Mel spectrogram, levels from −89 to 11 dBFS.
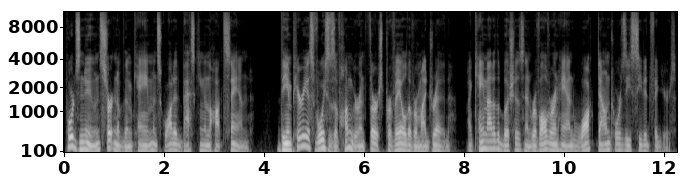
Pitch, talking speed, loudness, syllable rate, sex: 105 Hz, 195 wpm, -21 LUFS, 5.2 syllables/s, male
